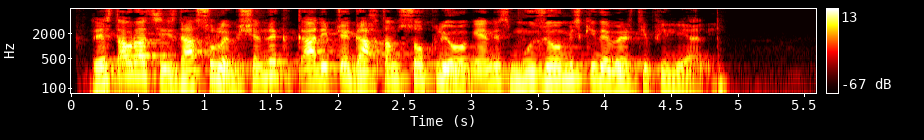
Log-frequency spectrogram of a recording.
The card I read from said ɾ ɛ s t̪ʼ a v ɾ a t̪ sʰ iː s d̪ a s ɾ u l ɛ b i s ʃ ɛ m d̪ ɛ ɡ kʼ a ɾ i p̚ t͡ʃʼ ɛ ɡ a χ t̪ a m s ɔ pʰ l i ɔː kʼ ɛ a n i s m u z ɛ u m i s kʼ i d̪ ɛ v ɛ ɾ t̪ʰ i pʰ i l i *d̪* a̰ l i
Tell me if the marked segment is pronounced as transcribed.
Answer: no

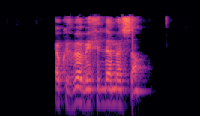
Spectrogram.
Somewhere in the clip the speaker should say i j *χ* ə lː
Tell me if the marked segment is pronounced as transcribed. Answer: no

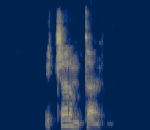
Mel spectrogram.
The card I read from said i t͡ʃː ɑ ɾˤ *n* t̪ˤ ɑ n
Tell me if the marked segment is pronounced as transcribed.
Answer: no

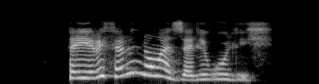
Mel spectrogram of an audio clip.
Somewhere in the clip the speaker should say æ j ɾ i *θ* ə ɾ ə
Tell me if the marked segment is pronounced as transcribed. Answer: yes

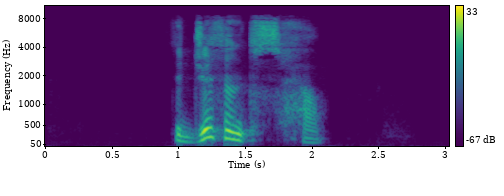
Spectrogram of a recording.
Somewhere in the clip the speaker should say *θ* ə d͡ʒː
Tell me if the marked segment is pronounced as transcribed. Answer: yes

